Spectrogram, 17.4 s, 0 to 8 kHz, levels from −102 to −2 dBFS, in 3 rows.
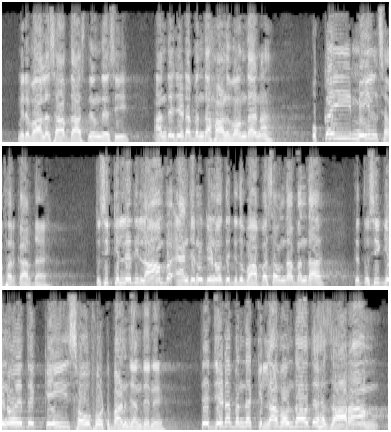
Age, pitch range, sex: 50-69, 155-195 Hz, male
